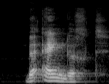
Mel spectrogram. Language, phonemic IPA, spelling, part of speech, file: Dutch, /bəˈʔɛindəxt/, beëindigt, verb, Nl-beëindigt.ogg
- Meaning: inflection of beëindigen: 1. second/third-person singular present indicative 2. plural imperative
